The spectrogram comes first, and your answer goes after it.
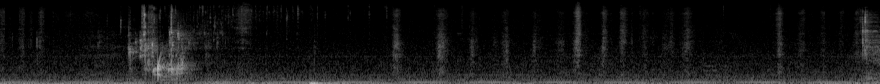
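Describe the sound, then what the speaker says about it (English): Watercolour brush carrying only water, feathering across paper in soft, faint wet strokes, with a couple of louder scrapes early on and quiet brushing after. "just with a little water in the brush, no pigment there at all, just feather it out, pull it to where it needs to go"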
